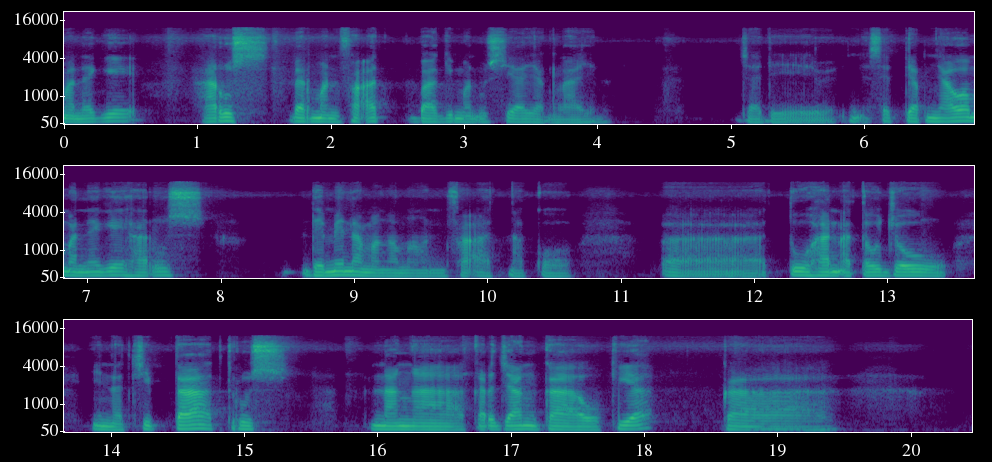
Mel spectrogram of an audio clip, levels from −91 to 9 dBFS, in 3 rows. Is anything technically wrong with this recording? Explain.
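Yes. At 17.81 s a single sharp snap cuts across the speech, lasting only a few milliseconds and sitting on top of the sound rather than replacing it. This is an electrical switching spike: a nearby switch, motor or static discharge likely arced, and the audio line picked up that brief burst of energy as a click. The call path through the Opus codec, with its top end cut off at 12 kHz, isn't part of this fault.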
